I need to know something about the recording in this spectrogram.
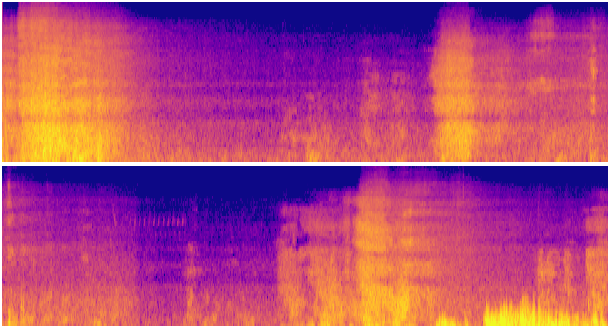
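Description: Waves surge and crash in broad bursts of surf, with quieter lulls between them, while gusty wind rumbles across the microphone. No voices are present.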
